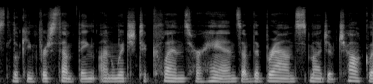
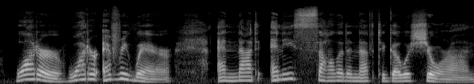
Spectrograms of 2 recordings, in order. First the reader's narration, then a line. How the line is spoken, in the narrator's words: she concluded with a laugh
